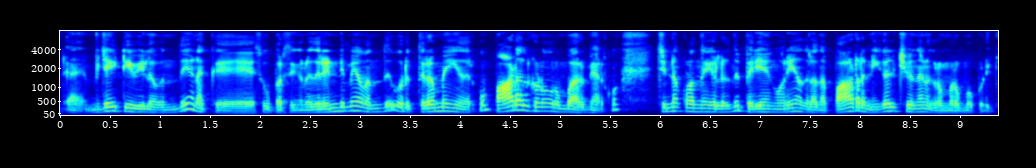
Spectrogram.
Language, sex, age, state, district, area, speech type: Tamil, male, 30-45, Tamil Nadu, Coimbatore, urban, spontaneous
